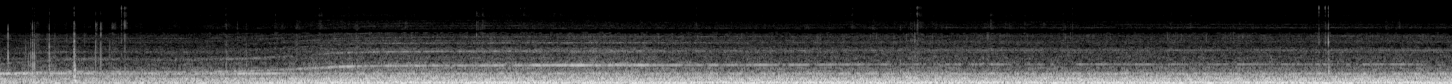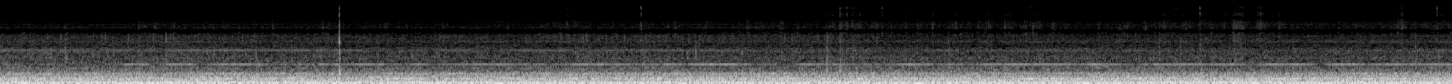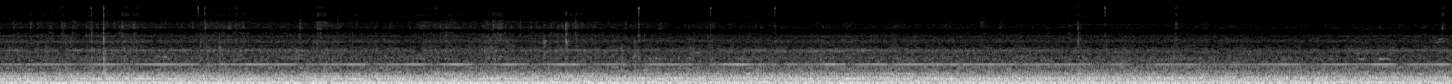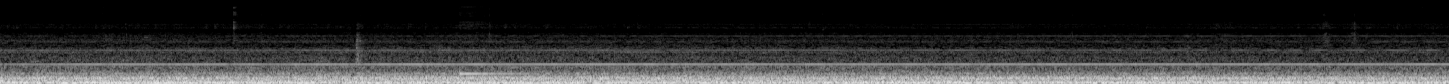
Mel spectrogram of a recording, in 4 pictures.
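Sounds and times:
jet engines rumbling: 0:00.0 - 0:58.0
thin steady whine: 0:00.0 - 0:58.0.

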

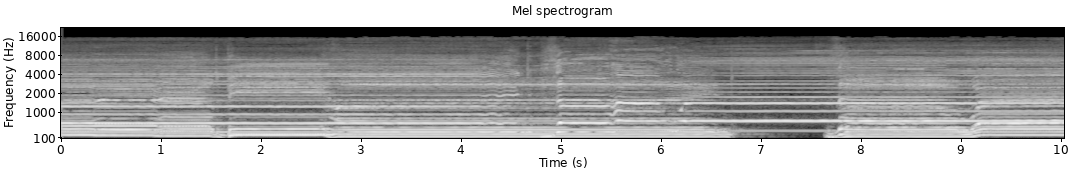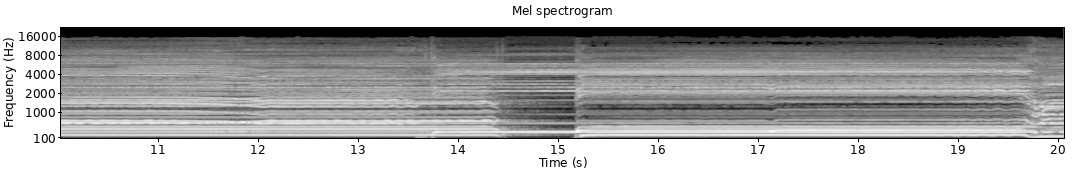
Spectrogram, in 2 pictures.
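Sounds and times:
a cappella male harmony: 0:00.0 - 0:20.0.

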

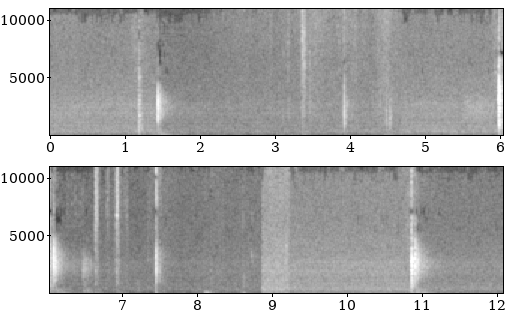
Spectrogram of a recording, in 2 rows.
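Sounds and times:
snooker balls clicking: 0:01.1 - 0:01.8, 0:05.9 - 0:08.8.

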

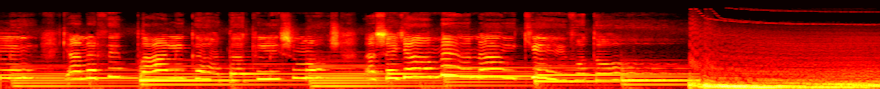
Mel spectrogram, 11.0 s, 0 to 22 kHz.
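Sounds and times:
deep steady rumble: 0:08.6 - 0:11.0.

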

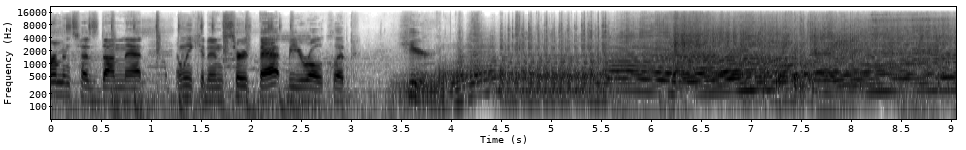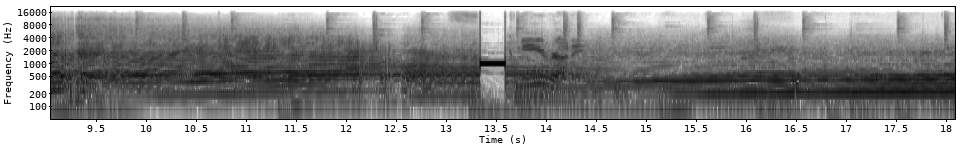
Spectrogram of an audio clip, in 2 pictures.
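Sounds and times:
car engine accelerating with upshifts: 0:03.0 - 0:18.0
short loud beep: 0:13.3 - 0:13.7.

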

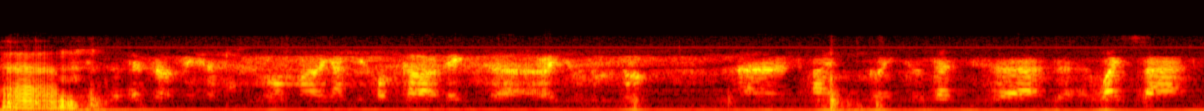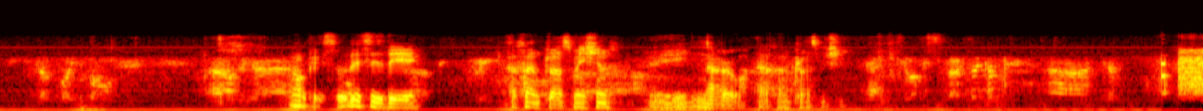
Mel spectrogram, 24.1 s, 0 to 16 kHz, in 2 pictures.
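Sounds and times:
man's voice over radio: 0:00.0 - 0:23.8.

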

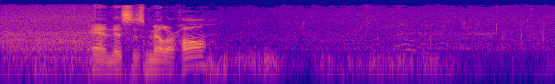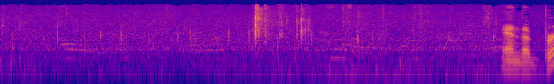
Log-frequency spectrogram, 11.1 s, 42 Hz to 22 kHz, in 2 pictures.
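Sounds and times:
footsteps on pavement: 0:02.4 - 0:11.0
faint voices: 0:03.7 - 0:11.0
sharp clicks: 0:08.0 - 0:08.8.

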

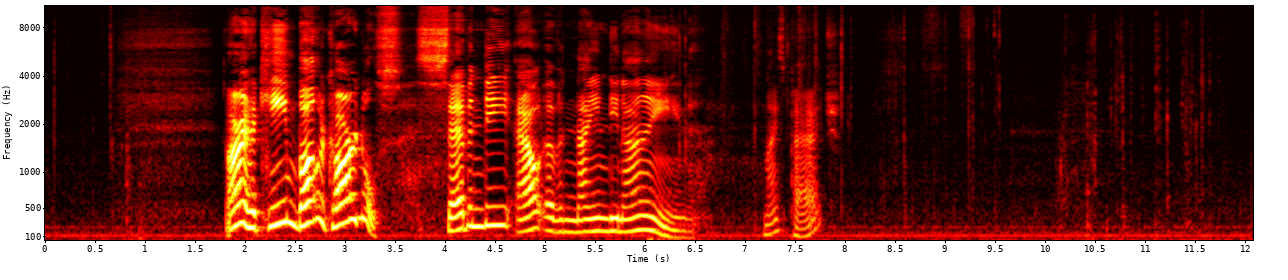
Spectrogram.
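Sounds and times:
low steady hum: 0:00.0 - 0:12.0
card rustling and clicking: 0:06.1 - 0:12.0.

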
